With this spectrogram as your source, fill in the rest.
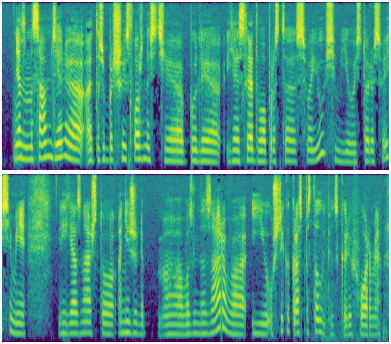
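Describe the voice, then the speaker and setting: A woman's medium-pitched voice at a moderate pace with ordinary pitch variation, dry and close with no echo, over noticeable background noise. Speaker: podcast co-host. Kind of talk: casual chat.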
